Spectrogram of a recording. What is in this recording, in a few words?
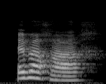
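"hep ar charr", Breton; petit precis de prononciation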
